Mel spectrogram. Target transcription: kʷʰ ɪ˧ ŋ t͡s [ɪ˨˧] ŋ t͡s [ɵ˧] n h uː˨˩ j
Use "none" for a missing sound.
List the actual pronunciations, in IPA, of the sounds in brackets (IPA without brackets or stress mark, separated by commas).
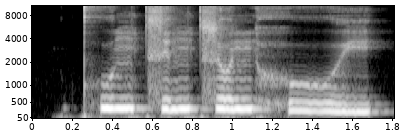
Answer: ɪ˨˧, ɵ˧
